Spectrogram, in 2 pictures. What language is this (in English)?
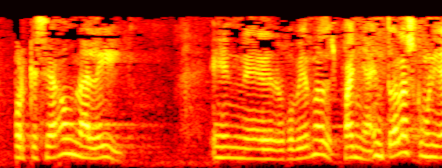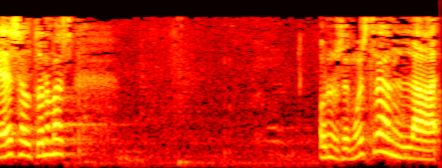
Spanish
